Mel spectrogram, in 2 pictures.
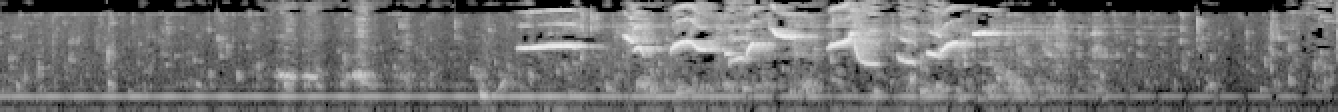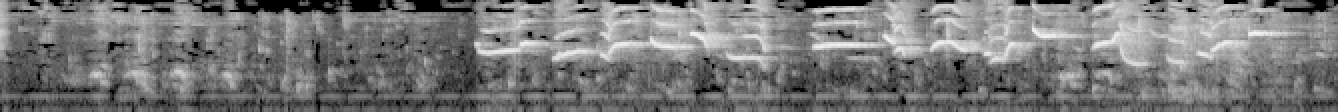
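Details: White-rumped shama song used as a training and calming recording: two bursts of rapid, high, varied whistles and chips separated by a quieter stretch of soft notes, over a steady low electrical hum.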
